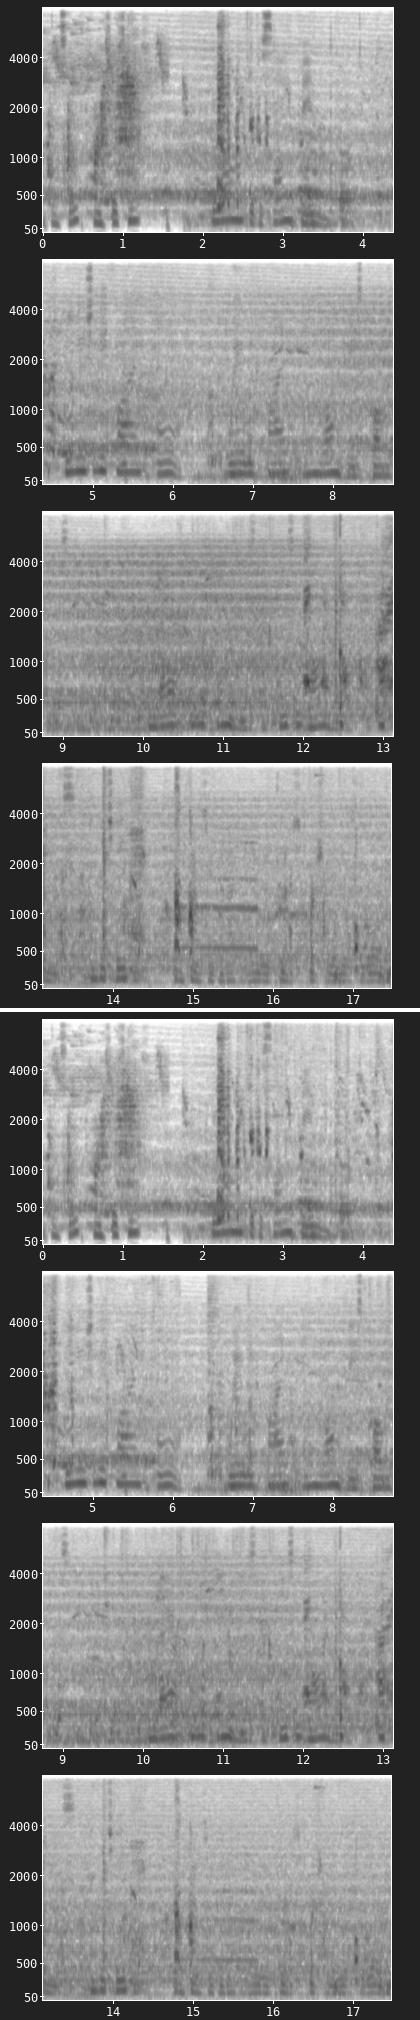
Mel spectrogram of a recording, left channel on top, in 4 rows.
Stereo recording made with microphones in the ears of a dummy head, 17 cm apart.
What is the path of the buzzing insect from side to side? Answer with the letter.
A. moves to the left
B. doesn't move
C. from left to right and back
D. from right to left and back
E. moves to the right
E.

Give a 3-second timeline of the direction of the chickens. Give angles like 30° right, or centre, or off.
20° left, 60° right, 60° right, 20° right, 30° left, 30° left.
